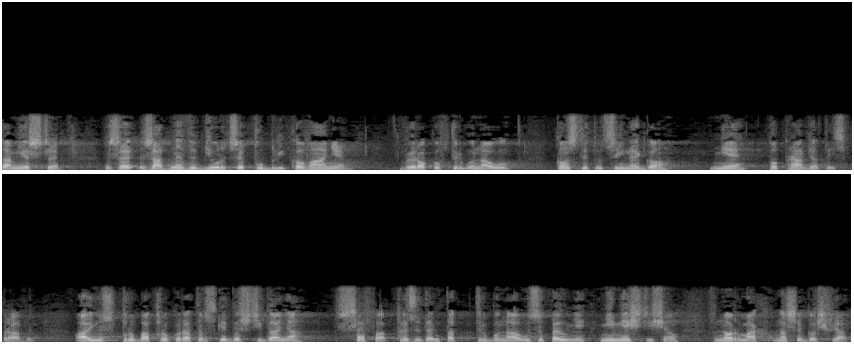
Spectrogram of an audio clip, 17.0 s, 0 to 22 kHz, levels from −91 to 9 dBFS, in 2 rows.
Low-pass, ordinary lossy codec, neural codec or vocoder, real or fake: 7.2 kHz; none; vocoder, 44.1 kHz, 128 mel bands every 256 samples, BigVGAN v2; fake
